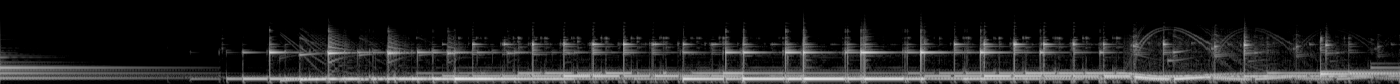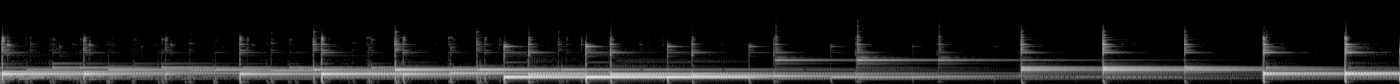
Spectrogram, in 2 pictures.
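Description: Electric kalimba's steel tines plucked through its built-in delay, each note trailed by repeating echoes. About twelve seconds in, the echoes warble down and back up in pitch as the delay time is turned.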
